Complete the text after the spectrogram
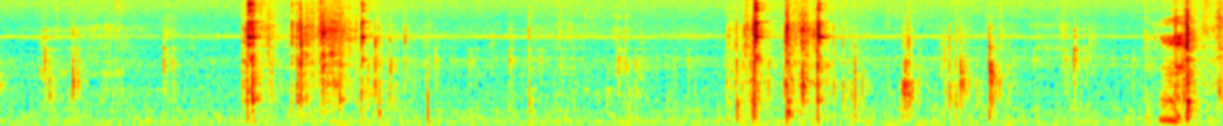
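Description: Chopped vegetables drop lightly into a metal bowl.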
